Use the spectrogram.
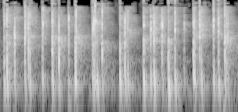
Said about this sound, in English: We need a clapping sound.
